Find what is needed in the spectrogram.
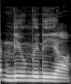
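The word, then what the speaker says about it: pneumonia: देखो क्या लिखा है, पी निमोनिया। अब पी निमोनिया नहीं पढ़ना है, इसे पढ़ना न्यूमोनिया, यानी पी क्या हो गया, साइलेंट हो गया। पी क्या हो गया, साइलेंट हो गया, है ना।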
